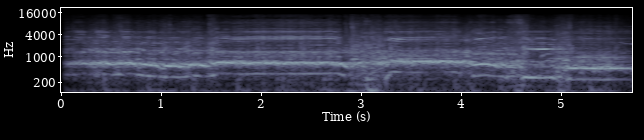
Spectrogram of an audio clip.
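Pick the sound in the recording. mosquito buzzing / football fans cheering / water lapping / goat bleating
football fans cheering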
